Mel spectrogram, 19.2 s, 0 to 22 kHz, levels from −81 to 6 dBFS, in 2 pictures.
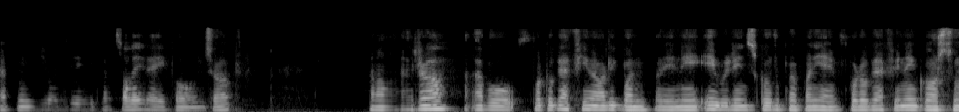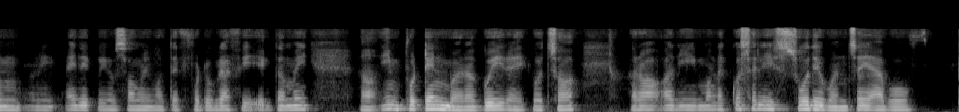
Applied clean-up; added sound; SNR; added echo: neural mask model DeepFilterNet 3.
